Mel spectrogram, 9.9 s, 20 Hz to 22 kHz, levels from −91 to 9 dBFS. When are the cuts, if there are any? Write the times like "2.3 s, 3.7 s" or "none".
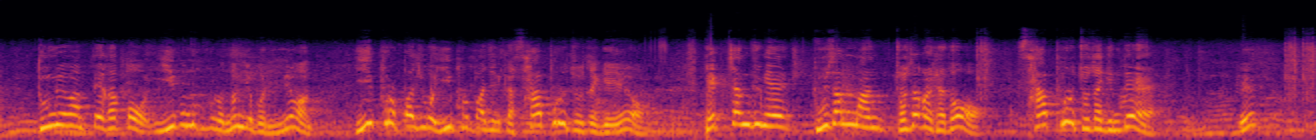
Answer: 6.4 s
